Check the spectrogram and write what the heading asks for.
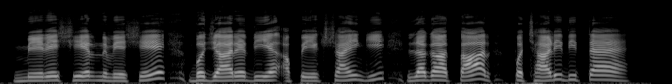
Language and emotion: Dogri, happy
